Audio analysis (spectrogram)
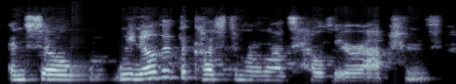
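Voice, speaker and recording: A woman chief executive giving a polished business pitch on a recorded call, leaning on key phrases for emphasis. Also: animated, normal speed, gravelly, a little mellow. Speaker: restaurant company chief executive. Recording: dull band-limited conference call audio.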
